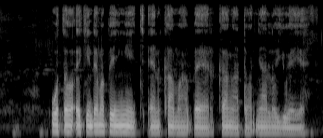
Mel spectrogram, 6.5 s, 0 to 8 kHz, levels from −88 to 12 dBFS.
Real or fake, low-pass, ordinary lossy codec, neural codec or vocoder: real; 7.2 kHz; none; none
